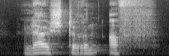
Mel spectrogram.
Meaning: inflection of afluisteren: 1. plural present indicative 2. plural present subjunctive
- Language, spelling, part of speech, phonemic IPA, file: Dutch, luisteren af, verb, /ˈlœystərə(n) ˈɑf/, Nl-luisteren af.ogg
